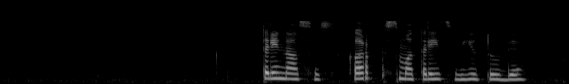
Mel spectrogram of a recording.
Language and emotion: Russian, neutral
